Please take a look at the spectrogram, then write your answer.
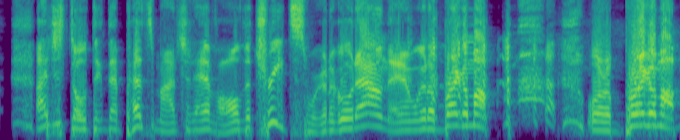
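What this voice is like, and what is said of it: Boston accent. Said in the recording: “we do speak with a Boston accent”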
